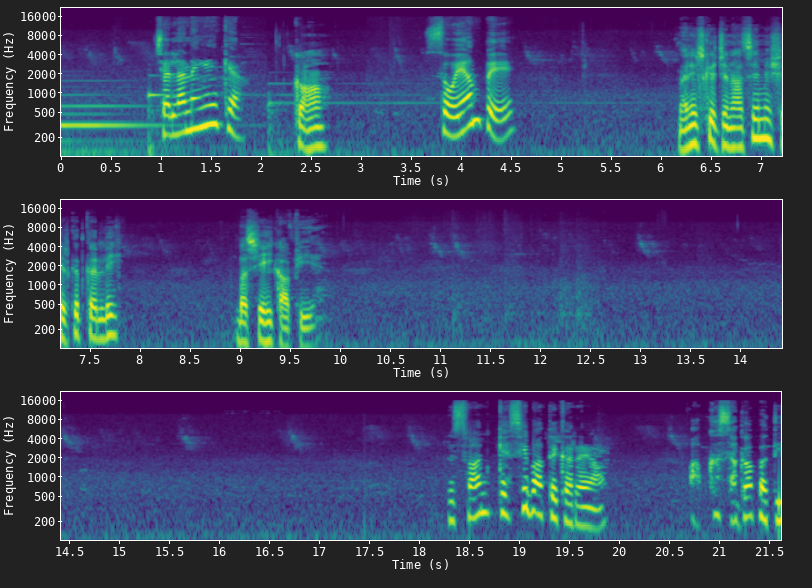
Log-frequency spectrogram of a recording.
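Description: A middle-aged woman speaks firmly, close by.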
